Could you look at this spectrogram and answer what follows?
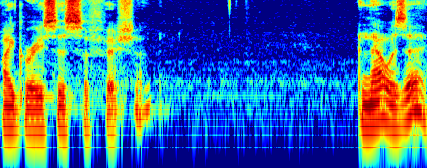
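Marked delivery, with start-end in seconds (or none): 0.0-1.2 hushed, soft whisper, utterly still. Retelling what the Lord said to the speaker during a raging storm, very still, soft voice. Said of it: "in a very still, soft voice".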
